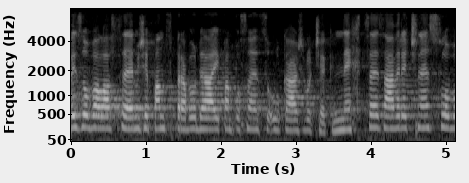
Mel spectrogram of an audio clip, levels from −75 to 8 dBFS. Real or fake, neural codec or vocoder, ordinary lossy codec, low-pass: real; none; MP3, 64 kbps; 7.2 kHz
